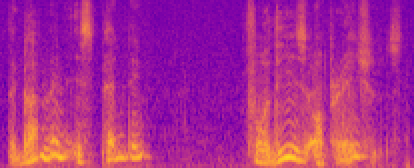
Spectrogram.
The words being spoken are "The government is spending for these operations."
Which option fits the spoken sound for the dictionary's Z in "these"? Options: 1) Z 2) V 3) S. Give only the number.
1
